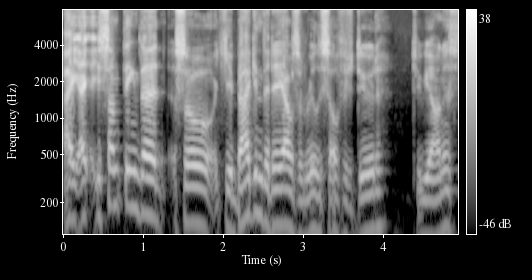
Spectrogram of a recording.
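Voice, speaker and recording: A man at a medium pitch talks at a fairly quick pace with lively intonation. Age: 20s. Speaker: athlete and entrepreneur. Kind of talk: casual interview chat.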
